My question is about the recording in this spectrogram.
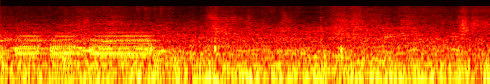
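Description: A steady, pitched horn-like toot for most of the first second, over continuous background noise with a low rumble.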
